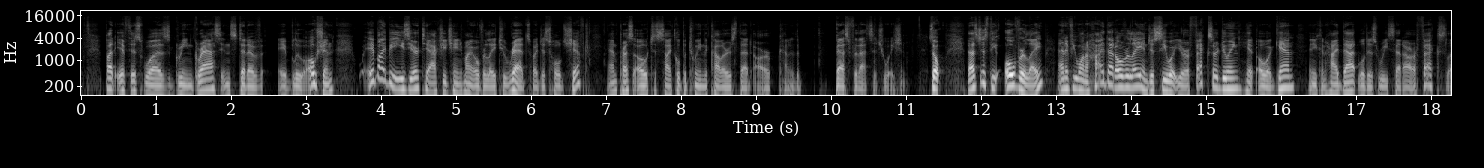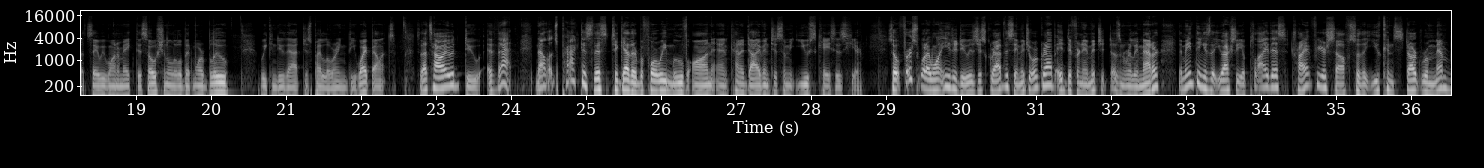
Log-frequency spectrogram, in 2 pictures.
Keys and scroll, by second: 6.7 shift+o, 14.7 shift+o, 15.2 o, 27.1 BackSpace.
